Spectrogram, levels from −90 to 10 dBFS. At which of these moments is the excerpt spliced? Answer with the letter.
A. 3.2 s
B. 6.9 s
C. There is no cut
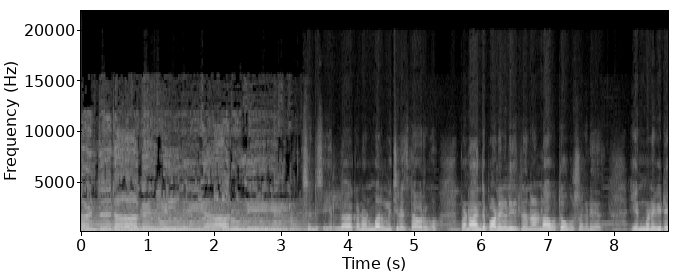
A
